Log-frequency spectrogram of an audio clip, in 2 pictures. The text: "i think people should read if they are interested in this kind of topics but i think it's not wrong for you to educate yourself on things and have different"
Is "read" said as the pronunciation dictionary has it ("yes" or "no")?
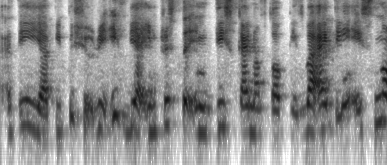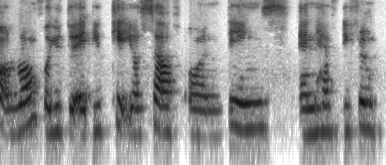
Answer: no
